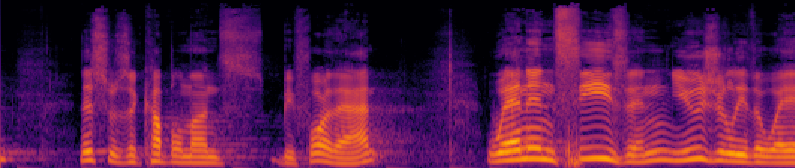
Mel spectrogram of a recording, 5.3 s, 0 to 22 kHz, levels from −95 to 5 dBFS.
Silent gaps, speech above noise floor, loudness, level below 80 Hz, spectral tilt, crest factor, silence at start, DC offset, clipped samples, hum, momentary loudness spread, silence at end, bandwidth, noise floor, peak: none; 31 dB; -22 LUFS; -66 dBFS; -5 dB/octave; 20 dB; 0 s; under 0.1%; under 0.1%; none; 17 LU; 0 s; 19 kHz; -53 dBFS; -4 dBFS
